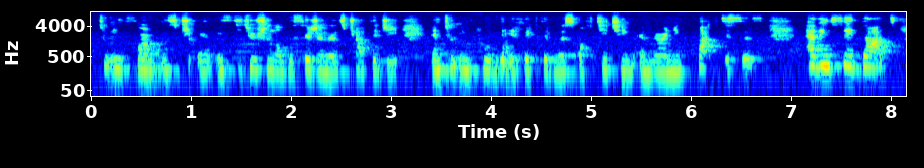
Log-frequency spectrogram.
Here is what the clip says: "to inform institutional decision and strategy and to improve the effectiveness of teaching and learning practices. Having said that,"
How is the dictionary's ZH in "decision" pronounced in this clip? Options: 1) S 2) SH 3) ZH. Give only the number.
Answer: 3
